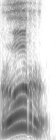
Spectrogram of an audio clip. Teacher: এই যে রুর বলার সময় মুখটা গোল হচ্ছে, এটা হলো রাপুর হওয়ার কারণে। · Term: মুখ গোল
